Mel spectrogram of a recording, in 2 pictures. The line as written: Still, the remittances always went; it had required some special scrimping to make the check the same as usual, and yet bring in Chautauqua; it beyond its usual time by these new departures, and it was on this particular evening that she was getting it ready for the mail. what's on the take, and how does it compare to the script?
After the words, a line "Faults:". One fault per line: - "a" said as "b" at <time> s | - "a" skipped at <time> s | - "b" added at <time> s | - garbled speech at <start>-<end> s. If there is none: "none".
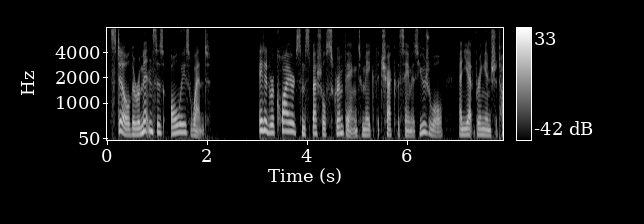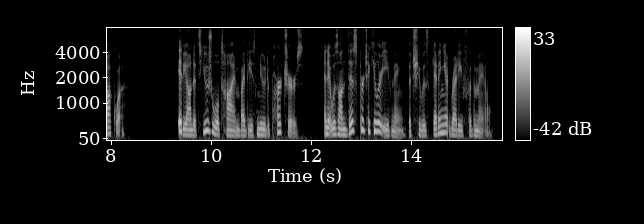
Still, the remittances always went; it had required some special scrimping to make the check the same as usual, and yet bring in Chautauqua; it beyond its usual time by these new departures, and it was on this particular evening that she was getting it ready for the mail.
Faults:
none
